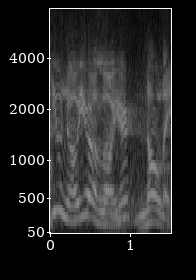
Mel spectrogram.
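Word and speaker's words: Nolle: Okay, everybody Noel? Is that the way they pronounce that, Bud? You know, you're a lawyer. Noli is the first part of it. Noli? N-O-L-L-E, Noli.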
